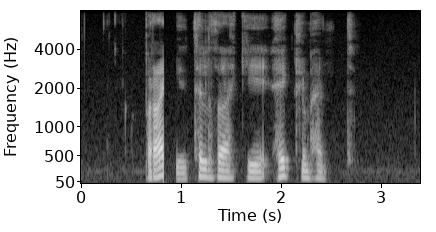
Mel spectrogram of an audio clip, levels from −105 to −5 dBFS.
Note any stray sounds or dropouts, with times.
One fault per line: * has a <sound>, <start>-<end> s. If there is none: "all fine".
* has a dropout, 0.8-1.0 s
